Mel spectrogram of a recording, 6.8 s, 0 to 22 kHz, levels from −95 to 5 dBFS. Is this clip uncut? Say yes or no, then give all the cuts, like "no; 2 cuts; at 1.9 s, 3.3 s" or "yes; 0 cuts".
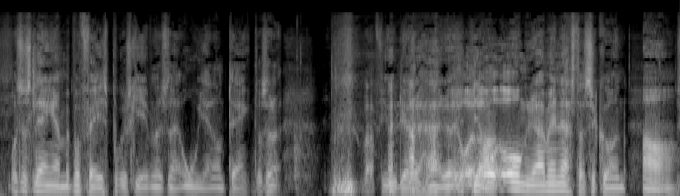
yes; 0 cuts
